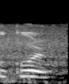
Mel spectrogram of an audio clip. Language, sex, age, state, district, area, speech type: Assamese, female, 18-30, Assam, Jorhat, urban, read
